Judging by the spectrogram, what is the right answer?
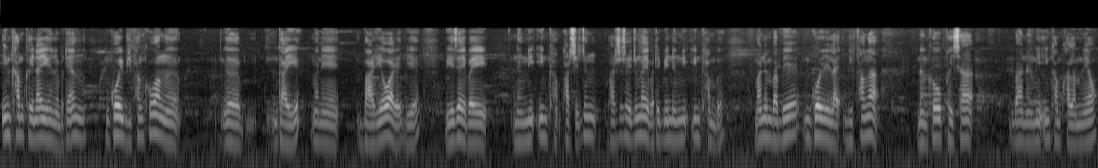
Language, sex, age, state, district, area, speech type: Bodo, male, 30-45, Assam, Baksa, urban, spontaneous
